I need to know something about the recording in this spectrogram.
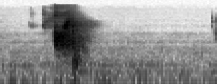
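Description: A single short, breathy exhale about half a second in.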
